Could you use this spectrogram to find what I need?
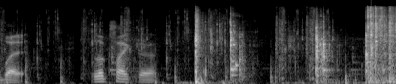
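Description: A sword strikes a creature with a thud.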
